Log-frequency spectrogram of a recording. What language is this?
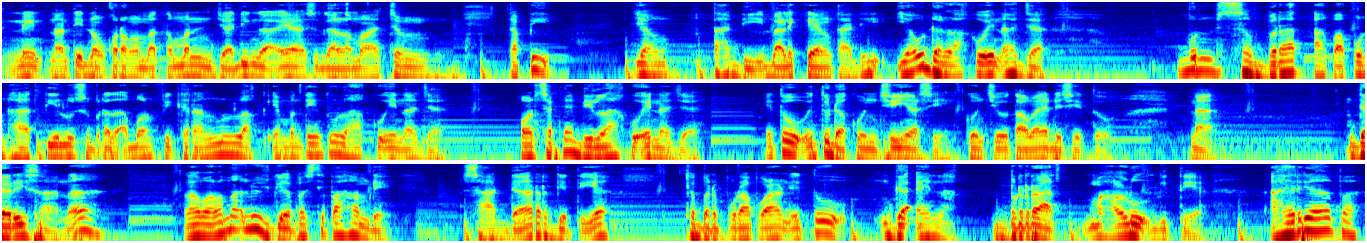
Indonesian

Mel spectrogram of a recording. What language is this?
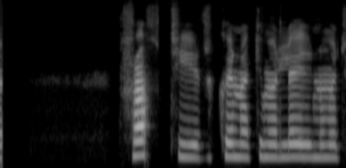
Icelandic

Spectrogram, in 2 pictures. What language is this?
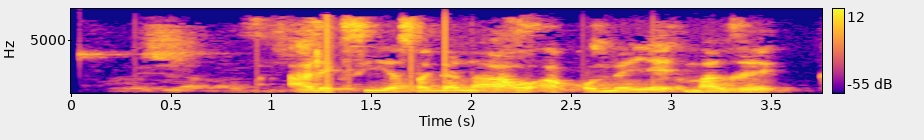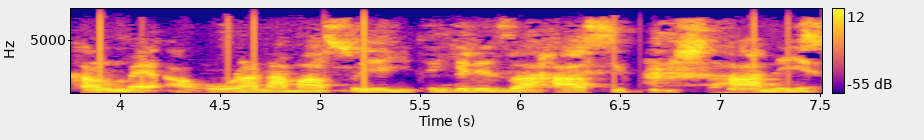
Kinyarwanda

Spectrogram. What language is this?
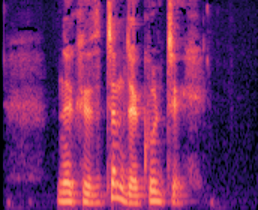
Kabyle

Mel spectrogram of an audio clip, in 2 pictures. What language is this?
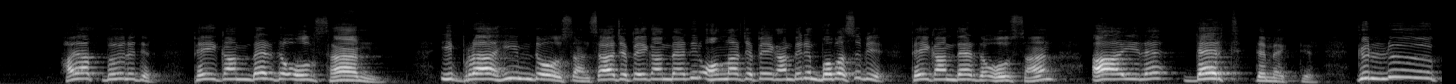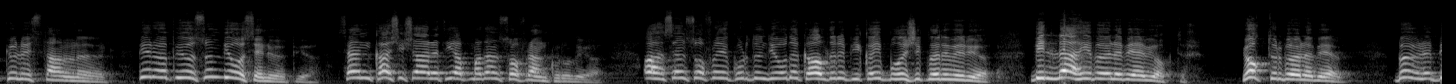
Turkish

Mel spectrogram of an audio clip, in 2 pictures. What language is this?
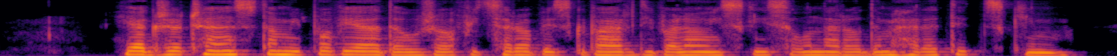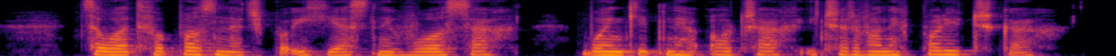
Polish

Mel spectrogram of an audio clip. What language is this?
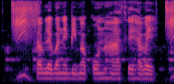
Chhattisgarhi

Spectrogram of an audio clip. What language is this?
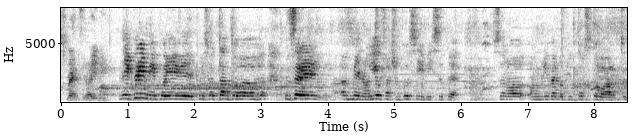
Italian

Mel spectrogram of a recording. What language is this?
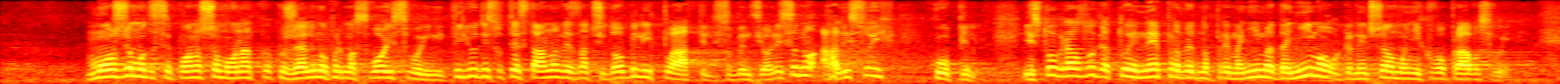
Serbian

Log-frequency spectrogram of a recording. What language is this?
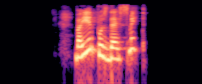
Latvian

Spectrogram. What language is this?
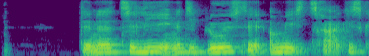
Danish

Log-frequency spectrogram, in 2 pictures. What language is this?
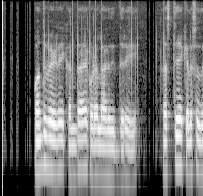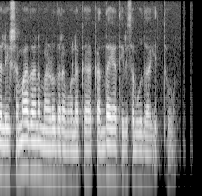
Kannada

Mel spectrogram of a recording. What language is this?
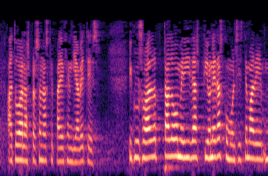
Spanish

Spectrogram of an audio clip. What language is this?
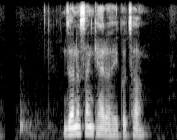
Nepali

